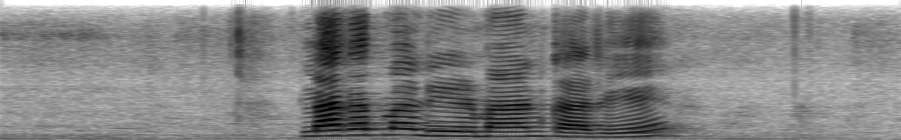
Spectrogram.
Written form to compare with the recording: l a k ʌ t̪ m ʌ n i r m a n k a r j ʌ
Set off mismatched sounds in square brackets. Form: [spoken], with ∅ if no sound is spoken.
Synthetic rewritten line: l a [ɡ] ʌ t̪ m [a] n i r m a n k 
